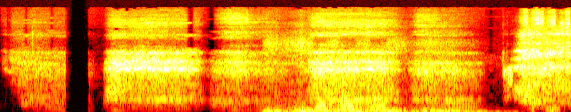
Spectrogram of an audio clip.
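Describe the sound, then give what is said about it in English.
A voice imitates heavy, raspy breathing heard in the background of a message, in a few drawn-out breaths, fairly loud, with a deep rumbling edge on the longer exhale in the middle. “Some heavy breathing.”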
